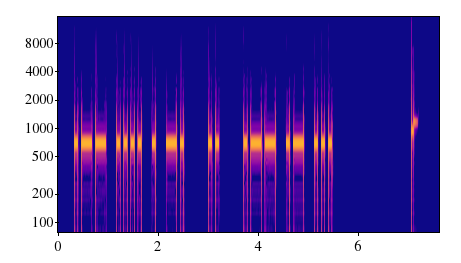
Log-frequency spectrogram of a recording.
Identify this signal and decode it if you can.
Morse code, heard as a keyed tone, about 17 wpm, 700 Hz. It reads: WHEN I WAS
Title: Sets of 3 Words 17wpm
